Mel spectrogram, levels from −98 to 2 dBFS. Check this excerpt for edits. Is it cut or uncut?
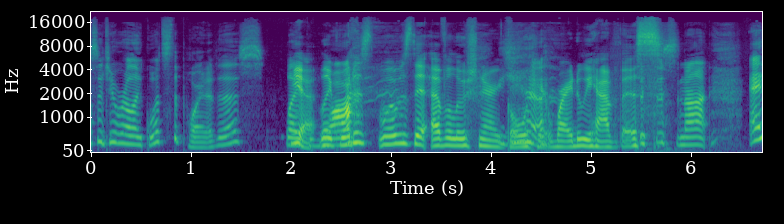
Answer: cut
